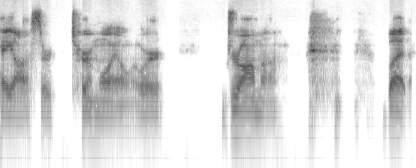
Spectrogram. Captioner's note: laughs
